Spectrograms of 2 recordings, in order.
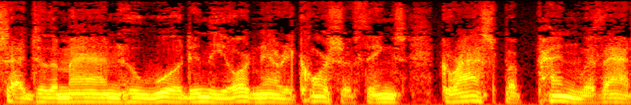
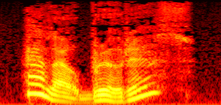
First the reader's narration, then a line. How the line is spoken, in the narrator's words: Melinda said in a cheerful voice, as if noticing him for the first time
